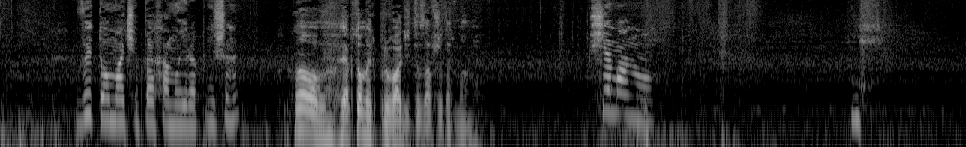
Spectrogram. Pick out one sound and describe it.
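A van engine hums low inside the cab.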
